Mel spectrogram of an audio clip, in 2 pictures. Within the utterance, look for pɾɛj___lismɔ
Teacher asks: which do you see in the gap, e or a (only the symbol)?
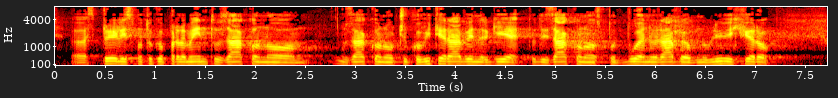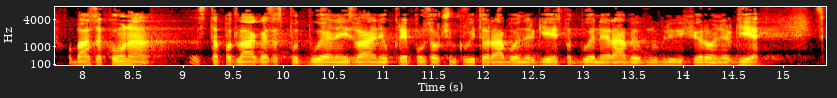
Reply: e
